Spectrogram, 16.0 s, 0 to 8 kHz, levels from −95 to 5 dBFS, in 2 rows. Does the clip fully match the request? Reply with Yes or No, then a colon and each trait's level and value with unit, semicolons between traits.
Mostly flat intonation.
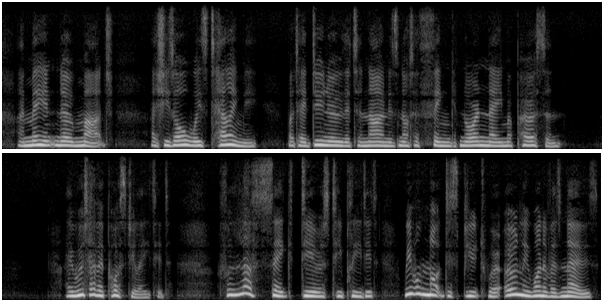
No: average, 3.2 semitones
